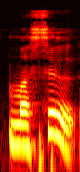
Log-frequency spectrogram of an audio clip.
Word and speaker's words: muscle: The peculiarity of all these words are every word has C in that, but we will not pronounce that C.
